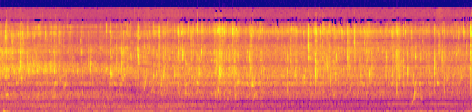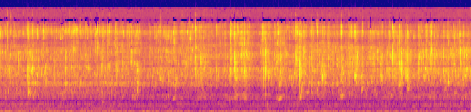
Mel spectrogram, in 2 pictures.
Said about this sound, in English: You have a nice cold drink, and you're sitting in a boat far from the shore. You hear the water lapping up against the sides of the boat.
